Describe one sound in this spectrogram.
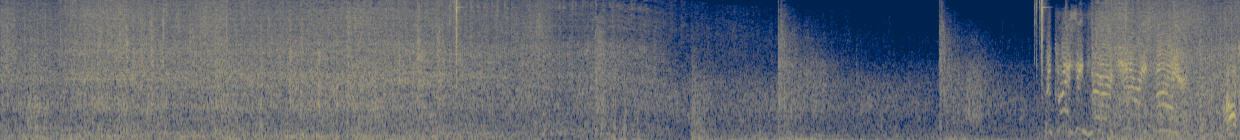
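A tank engine rumbles.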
